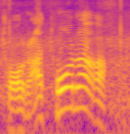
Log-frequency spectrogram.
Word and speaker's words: Thôrahx: On le prononce tout simplement Torah. Ça s'écrit pas à X, enfin, ça se prononce même pas.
